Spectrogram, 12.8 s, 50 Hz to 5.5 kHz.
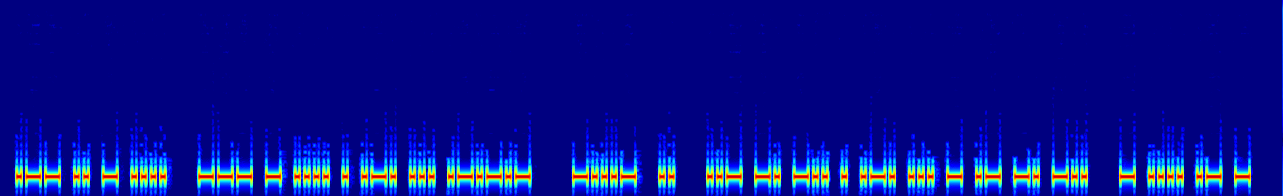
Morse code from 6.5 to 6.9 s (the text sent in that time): I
